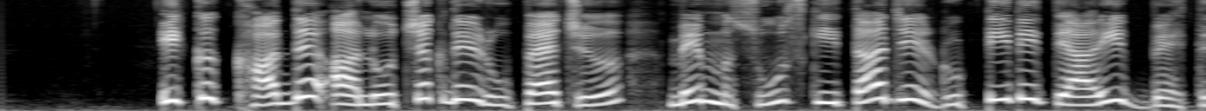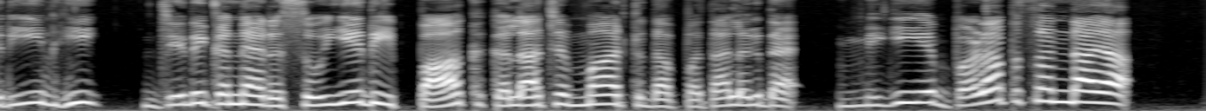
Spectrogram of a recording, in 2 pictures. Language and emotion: Dogri, happy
